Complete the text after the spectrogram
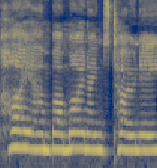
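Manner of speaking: brash, pushy, bolshy, boisterous, slightly high voice. Retelling a phone call from a stranger: imitating a bolshy, boisterous voice. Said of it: "this real bolshy, boisterous voice".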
